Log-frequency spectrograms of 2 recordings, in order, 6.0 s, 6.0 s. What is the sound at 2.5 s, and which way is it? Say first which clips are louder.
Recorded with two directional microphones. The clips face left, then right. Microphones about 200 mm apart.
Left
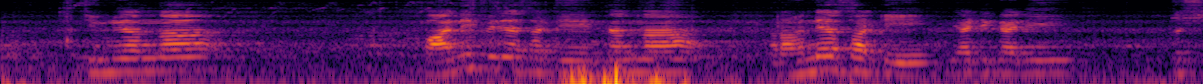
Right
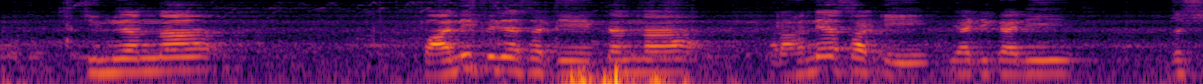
Speech: right 7 dB; 30° right (ahead or behind).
